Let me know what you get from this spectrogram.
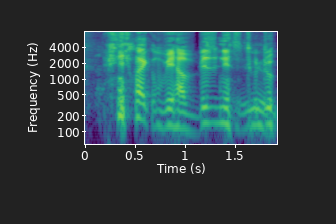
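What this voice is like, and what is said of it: Put-on South African accent. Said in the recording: “Yeah, that was a perfect South African accent. ... Classic South African accent.”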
